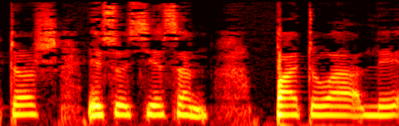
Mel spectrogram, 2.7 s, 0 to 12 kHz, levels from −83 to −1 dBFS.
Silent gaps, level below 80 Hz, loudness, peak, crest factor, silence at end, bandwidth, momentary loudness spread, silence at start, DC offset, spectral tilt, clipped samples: none; -52 dBFS; -20 LUFS; 0 dBFS; 20 dB; 0 s; 12 kHz; 11 LU; 0.05 s; under 0.1%; -4.5 dB/octave; under 0.1%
